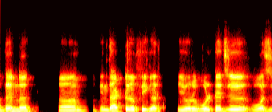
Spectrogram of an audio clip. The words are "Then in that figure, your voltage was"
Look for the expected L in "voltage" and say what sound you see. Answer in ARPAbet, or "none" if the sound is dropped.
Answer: L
